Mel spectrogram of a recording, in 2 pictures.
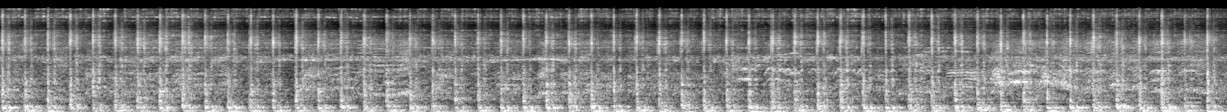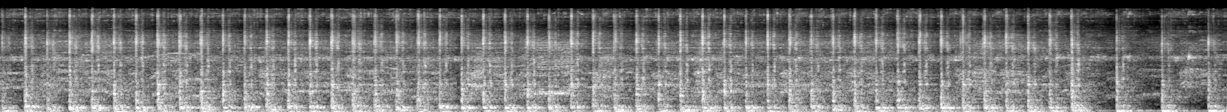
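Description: Powwow drum group singing a fast fancy dance song over a large shared powwow drum beaten in a rapid, steady rhythm. About a second before the end the song breaks off, leaving a few spaced drumbeats.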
